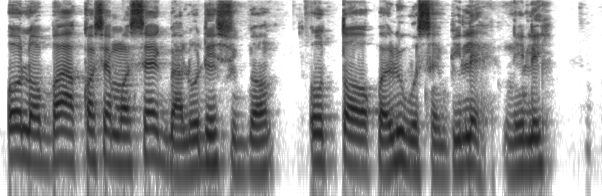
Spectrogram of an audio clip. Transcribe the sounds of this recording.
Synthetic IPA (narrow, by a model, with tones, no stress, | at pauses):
o˦lɔ˧ba˨˦a˦˧˨kɔ˦ʃɛ˦mɔ̃˧sɛ˦˨ɡ͡ba˨lo˨˦de˦ʃu˨ɡ͡bɔ̃˨˦ | o˦tɔ˦ɔ˧k͡pɛ˨ɾu˦˨wo˨sɛ̃˨bi˨˦lɛ˦˨nĩ˨˦le˦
